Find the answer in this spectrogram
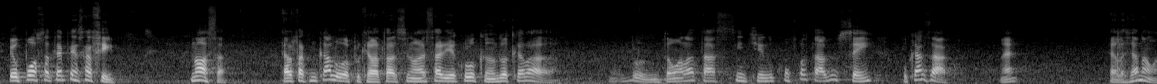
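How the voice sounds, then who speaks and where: A man, a psychologist, giving a conversational live talk to a small group, acting out examples as he explains. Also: a little hiss or hum. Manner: animated, conversational, acts out examples with swings in pitch. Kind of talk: live lecture to a small audience. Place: community meeting room.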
